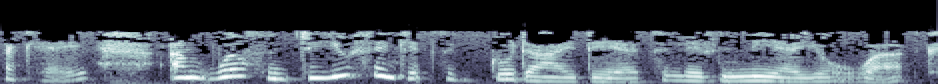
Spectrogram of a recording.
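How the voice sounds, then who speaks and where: Female examiner, lively intonation, steady questioning, dull recording. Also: fairly low pitch, slight background noise. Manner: measured, encouraging with frequent backchannels. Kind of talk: structured interview questions. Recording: dull lo-fi sound.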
